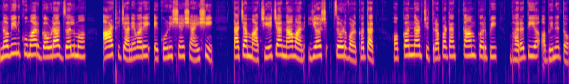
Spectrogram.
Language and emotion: Goan Konkani, neutral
